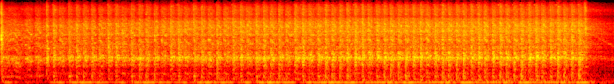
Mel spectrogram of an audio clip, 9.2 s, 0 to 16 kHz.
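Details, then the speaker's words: Supercharged C5 Corvette Z06, revived after over three years in storage with an installed BCM/key module: steady starter cranking about three turns a second for nine seconds, never catching; injectors not firing, suspected BCM-key communication fault, VATS off. "có vẻ như vì bất kỳ lý do gì mà kim phun nhiên liệu không hoạt động, có thể có lỗi giao tiếp với tổ hợp phím BCM mà chúng tôi đã cài đặt"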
